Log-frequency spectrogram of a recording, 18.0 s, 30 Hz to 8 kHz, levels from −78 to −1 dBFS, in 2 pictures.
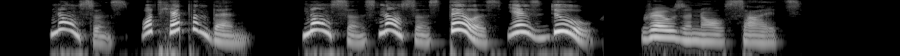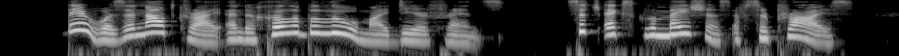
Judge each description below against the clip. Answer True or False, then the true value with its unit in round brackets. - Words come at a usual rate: False (105 wpm)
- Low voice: False (195 Hz)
